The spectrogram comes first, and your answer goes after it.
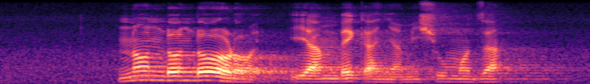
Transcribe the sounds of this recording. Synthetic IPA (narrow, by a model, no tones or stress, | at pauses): nɔndɔndɔɺɔjambɛkʼaɲamiʃumɔd͡za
